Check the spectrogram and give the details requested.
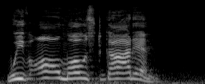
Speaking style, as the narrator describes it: yelled Tubes over the noise of battle

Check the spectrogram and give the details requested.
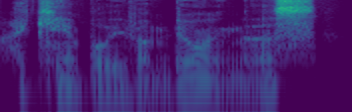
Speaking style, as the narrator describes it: mutter

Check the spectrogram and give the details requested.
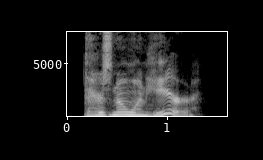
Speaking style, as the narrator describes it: exclaimed in surprise

